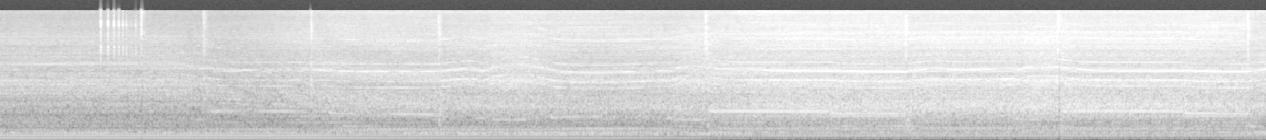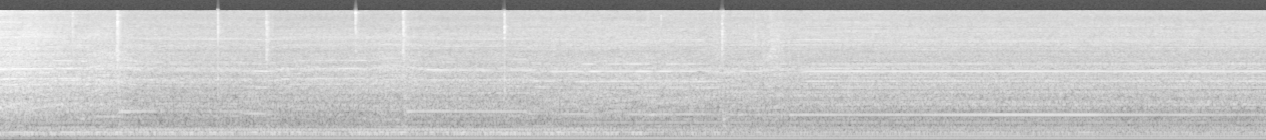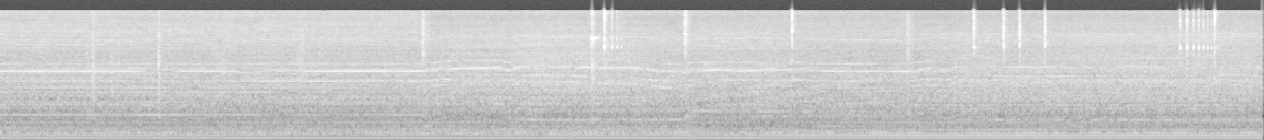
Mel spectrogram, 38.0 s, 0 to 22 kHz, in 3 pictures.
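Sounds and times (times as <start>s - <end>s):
hydraulic pump motor drone: 0.0s - 37.9s
sharp clicks: 1.0s - 2.2s, 35.1s - 35.9s.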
